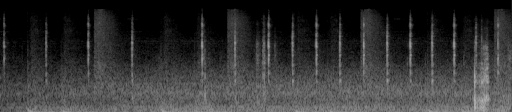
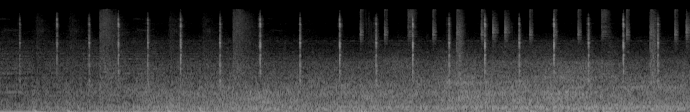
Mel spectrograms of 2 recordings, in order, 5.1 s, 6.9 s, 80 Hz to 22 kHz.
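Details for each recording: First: Subaru WRX STI with Subispeed V2 Redline sequential LED headlights, aftermarket Dewhel adjustable flasher turned up: crisp, even ticks well over two per second over quiet engine hum, hyperflash-like fast turn signal rate. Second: Subaru WRX STI with Subispeed V2 Redline sequential LED headlights, aftermarket Dewhel adjustable flasher set back to regular rhythm: crisp, evenly spaced clicks at normal blinker pace over low engine hum; normal turn signal flasher rate.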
